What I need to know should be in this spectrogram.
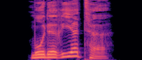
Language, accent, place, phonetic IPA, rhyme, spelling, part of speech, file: German, Germany, Berlin, [modəˈʁiːɐ̯tə], -iːɐ̯tə, moderierte, adjective / verb, De-moderierte.ogg
- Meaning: inflection of moderieren: 1. first/third-person singular preterite 2. first/third-person singular subjunctive II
